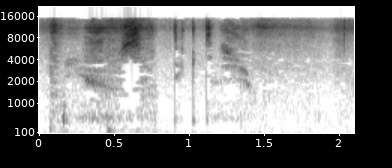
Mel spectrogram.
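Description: Soft whispering in two or three short breathy bursts, the words not made out.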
